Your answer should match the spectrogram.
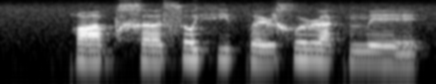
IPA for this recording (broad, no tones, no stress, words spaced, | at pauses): qʷab xɐ sofʲɨpɘɭxu ɭakme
